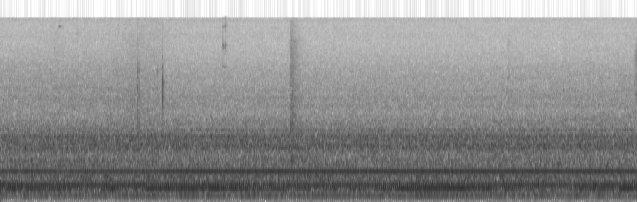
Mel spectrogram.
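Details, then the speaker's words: Stainless-steel executive coach on Mutiara Selatan train, Surabaya–Malang, AC unit mounted mid-carriage: steady, even, loud mid-pitched drone that never wavers; normal AC hum. "Terdapat suara berdengung karena mesin AC terletak di tengah gerbong. jadi agak berisik."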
